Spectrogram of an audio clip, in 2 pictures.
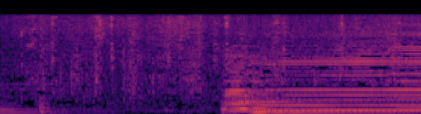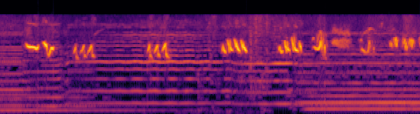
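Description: Cello music starts about two seconds in, with slow, held low notes. From about halfway on, a small bird chirps over it in short, irregular bursts of tweets.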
